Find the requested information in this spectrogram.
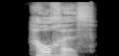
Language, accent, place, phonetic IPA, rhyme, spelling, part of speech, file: German, Germany, Berlin, [ˈhaʊ̯xəs], -aʊ̯xəs, Hauches, noun, De-Hauches.ogg
- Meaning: genitive singular of Hauch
